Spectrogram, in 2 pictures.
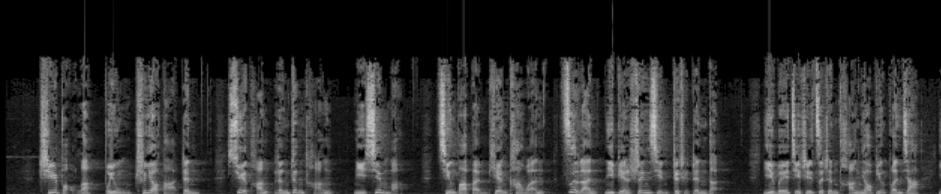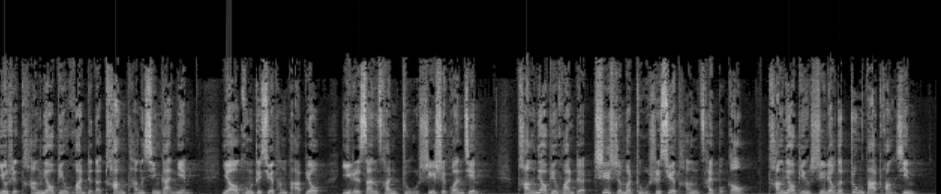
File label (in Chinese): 男声 高音 医疗; 国语男声配音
